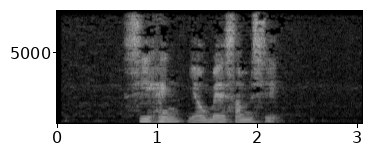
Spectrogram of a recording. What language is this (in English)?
Cantonese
